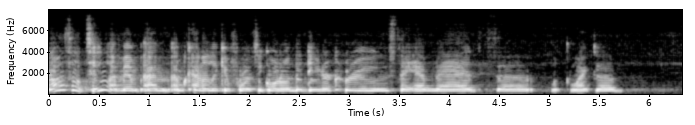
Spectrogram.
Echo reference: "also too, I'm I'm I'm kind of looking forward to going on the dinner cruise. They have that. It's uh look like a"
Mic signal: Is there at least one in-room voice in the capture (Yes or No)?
No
